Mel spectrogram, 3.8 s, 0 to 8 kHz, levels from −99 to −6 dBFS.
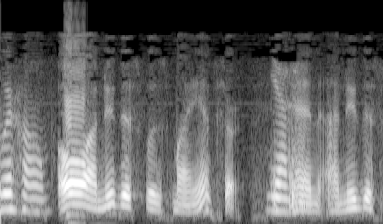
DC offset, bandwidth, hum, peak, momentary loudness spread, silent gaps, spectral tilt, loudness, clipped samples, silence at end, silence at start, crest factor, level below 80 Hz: under 0.1%; 8 kHz; none; 0 dBFS; 14 LU; none; -8 dB/octave; -15 LUFS; 0.6%; 0.1 s; 0 s; 14 dB; -60 dBFS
